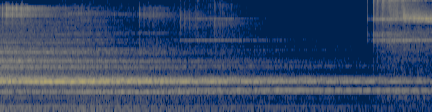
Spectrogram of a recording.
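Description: Ambient electronic music from a Mutable Instruments modular synthesizer: a chord of steady held tones, slowly fading. Faint high tones flicker in partway through, and a brighter high tone enters near the end.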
